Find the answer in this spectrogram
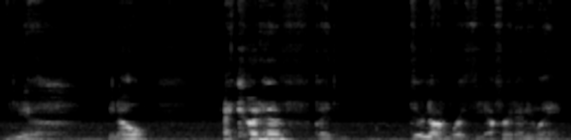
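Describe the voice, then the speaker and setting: In a one-sided conversational audio roleplay, a man voices a cocky vampire brother, centuries old yet young-sounding, who grumbles with dry, tired sarcasm and chuckles often. His medium-pitched voice is pushed and bright, with lively intonation and a slightly slow pace. The audio is poor, with a little hiss or hum.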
